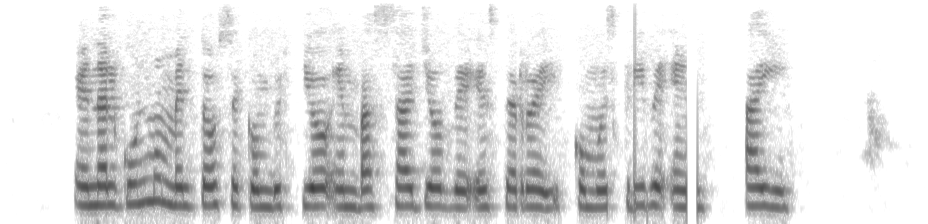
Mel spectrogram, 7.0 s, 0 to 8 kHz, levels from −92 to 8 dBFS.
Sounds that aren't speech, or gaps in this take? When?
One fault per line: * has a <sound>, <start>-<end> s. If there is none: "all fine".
* has a dropout, 5.1-5.2 s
